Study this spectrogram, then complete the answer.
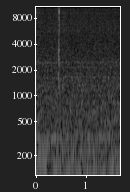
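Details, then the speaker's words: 1996 Ford Ranger 2.3 dual-plug four-cylinder, previously rough idle, stumble and no acceleration: after repair, low even idle rumble with steady beat, no stumbles or hunting; fuel trims slightly high, vacuum leaks still to be checked. "but this truck is running a hundred times better than it was before right now"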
